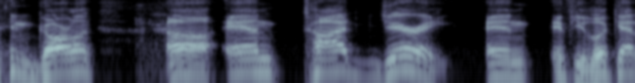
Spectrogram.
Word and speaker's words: Gyure: Garland uh and Todd Jerry and if you look at on the screen it's gonna s look like G cheese but it's pronounced Jerry okay guys I gotta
